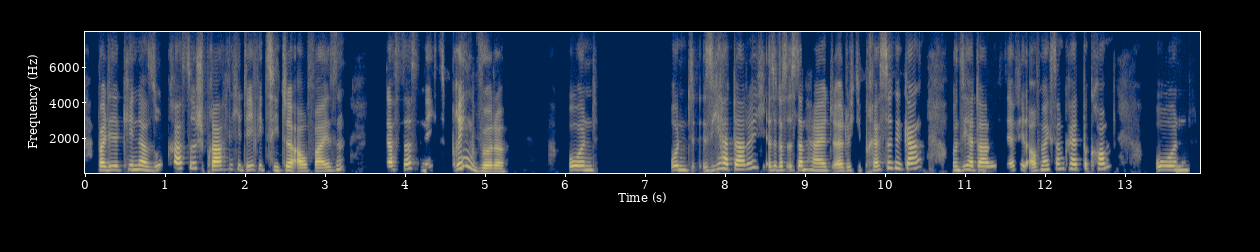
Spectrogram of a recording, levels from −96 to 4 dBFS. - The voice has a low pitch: No, high, 225 Hz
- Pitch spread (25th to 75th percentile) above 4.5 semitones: No, average, 3.7 semitones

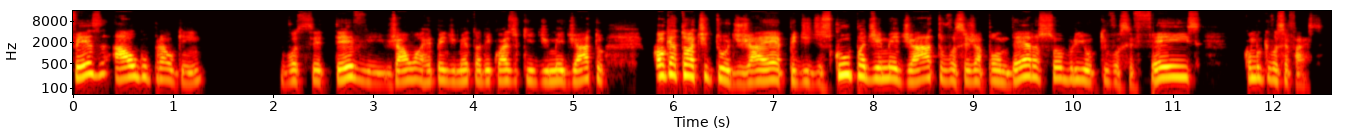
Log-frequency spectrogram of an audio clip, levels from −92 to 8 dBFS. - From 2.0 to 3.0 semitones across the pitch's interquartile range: No, average, 3.7 semitones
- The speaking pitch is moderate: Yes, medium, 170 Hz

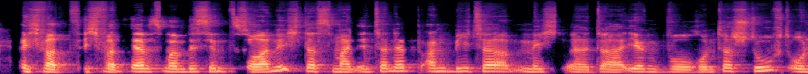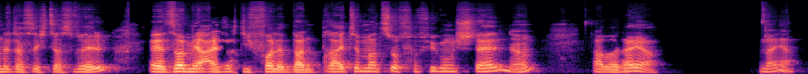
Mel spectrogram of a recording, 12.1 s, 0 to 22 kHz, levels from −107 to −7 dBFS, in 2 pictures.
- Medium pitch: Yes, medium, 150 Hz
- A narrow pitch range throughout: No, average, 3.0 semitones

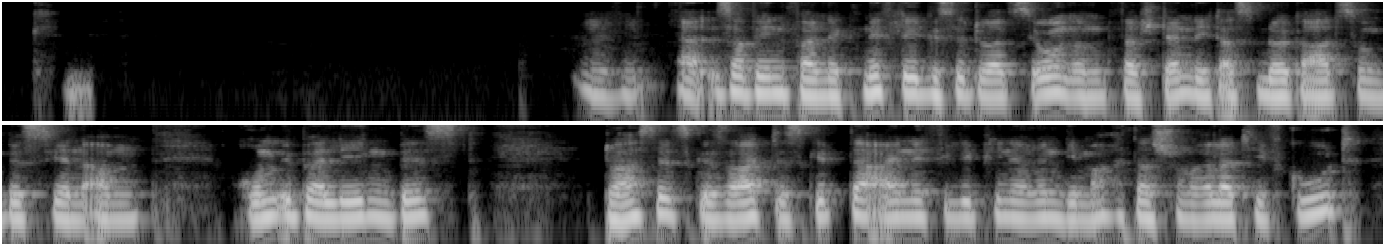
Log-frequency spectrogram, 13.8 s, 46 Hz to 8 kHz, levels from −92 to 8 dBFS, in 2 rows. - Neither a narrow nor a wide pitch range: No, narrow, 2.1 semitones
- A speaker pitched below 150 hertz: Yes, medium, 140 Hz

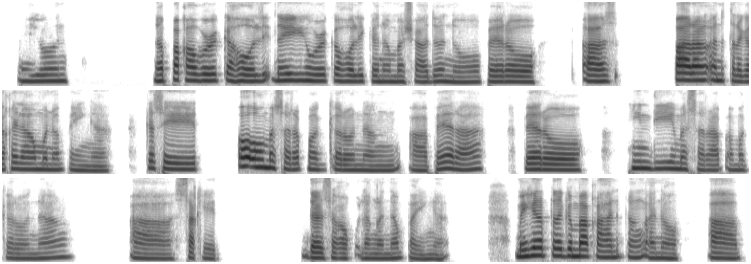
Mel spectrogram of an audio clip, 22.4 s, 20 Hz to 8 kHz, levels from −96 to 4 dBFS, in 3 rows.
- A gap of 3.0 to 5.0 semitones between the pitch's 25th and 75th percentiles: Yes, average, 3.4 semitones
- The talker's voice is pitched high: Yes, high, 200 Hz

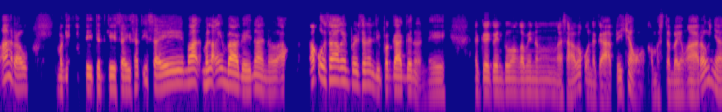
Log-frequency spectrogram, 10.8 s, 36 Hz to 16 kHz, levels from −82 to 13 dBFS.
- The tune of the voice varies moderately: No, wide, 7.5 semitones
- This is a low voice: Yes, low, 130 Hz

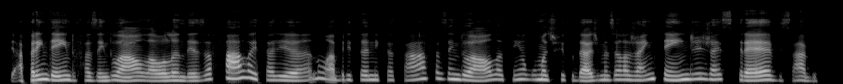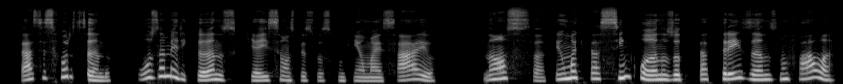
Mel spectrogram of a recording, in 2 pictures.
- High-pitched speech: Yes, high, 215 Hz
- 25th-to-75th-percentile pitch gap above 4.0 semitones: Yes, average, 4.6 semitones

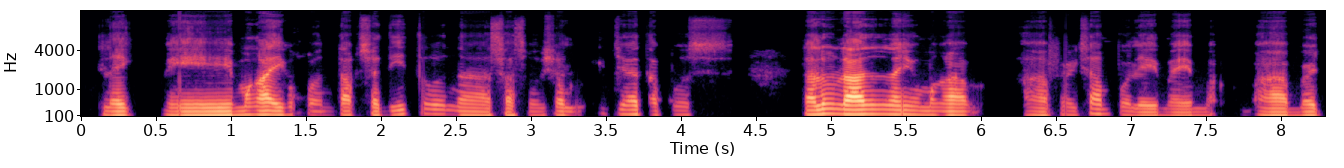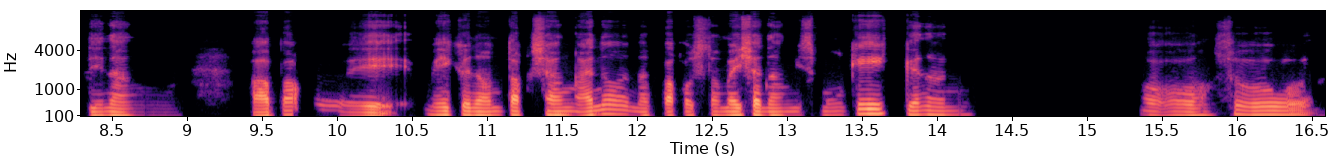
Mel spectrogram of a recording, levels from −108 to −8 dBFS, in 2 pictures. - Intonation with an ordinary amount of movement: No, narrow, 2.3 semitones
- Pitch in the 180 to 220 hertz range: No, low, 125 Hz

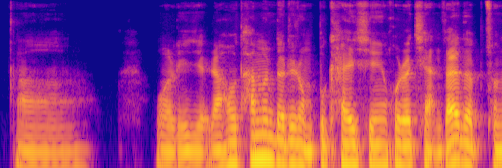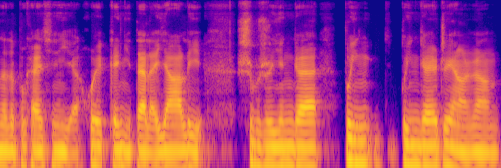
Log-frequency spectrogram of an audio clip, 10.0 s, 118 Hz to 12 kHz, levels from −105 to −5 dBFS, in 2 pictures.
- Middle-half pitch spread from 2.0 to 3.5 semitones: Yes, average, 3.1 semitones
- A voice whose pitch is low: Yes, low, 105 Hz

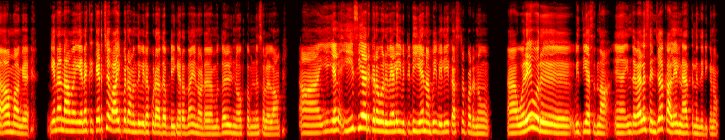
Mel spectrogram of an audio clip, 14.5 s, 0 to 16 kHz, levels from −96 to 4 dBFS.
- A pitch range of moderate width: Yes, average, 4.5 semitones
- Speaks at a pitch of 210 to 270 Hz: Yes, high, 220 Hz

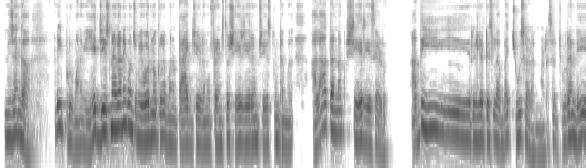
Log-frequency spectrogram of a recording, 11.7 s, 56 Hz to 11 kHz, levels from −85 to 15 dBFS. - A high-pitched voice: No, medium, 140 Hz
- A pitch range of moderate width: Yes, average, 3.9 semitones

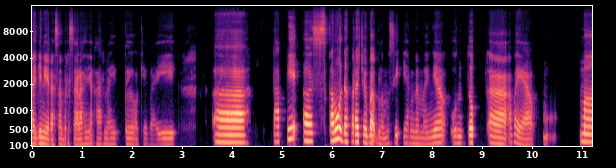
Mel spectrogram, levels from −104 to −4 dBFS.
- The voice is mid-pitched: Yes, medium, 165 Hz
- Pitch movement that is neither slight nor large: Yes, average, 4.7 semitones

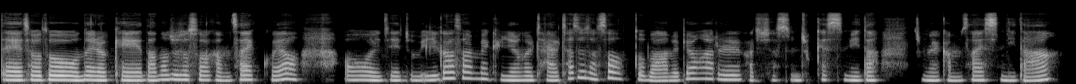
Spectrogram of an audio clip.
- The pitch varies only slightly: Yes, narrow, 2.3 semitones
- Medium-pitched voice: No, high, 200 Hz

